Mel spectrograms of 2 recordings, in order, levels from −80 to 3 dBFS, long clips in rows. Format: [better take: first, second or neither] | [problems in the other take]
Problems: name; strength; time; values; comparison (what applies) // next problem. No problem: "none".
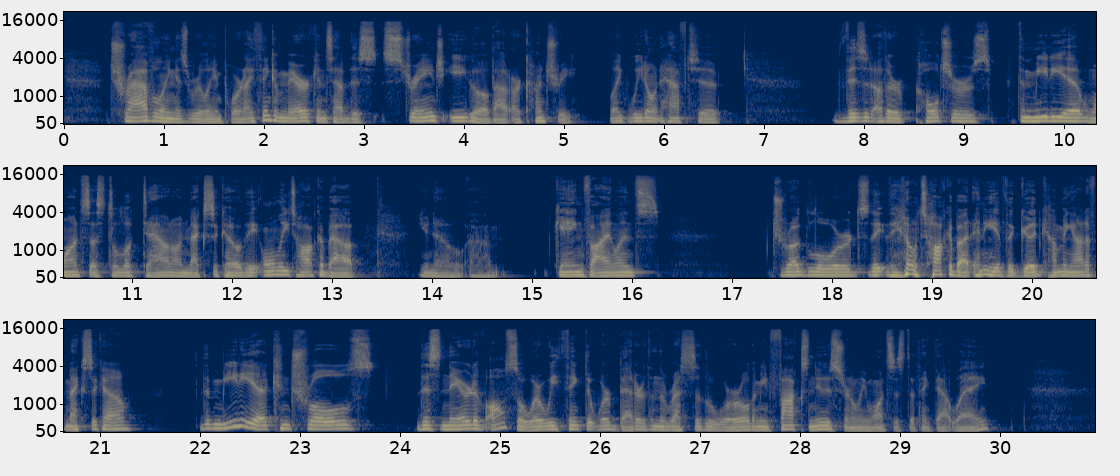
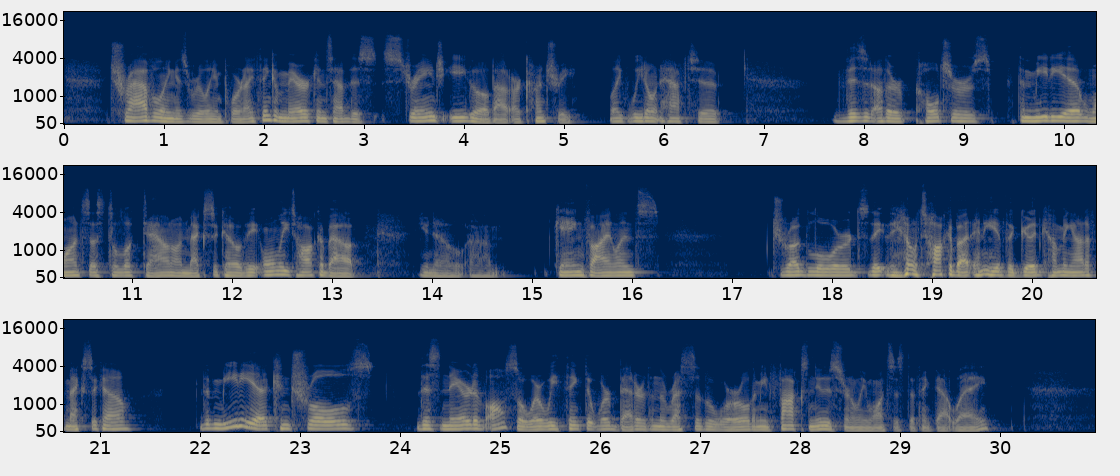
first | muffled; slightly; fading above 2.5 kHz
